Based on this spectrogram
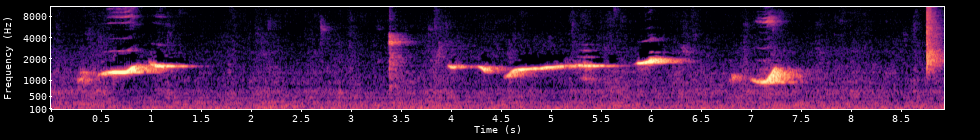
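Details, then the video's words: Timneh grey parrot giving clear whistled phrases, rising and sliding notes repeated several times, with short pauses between them in a quiet indoor room. "Timneh Jako"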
